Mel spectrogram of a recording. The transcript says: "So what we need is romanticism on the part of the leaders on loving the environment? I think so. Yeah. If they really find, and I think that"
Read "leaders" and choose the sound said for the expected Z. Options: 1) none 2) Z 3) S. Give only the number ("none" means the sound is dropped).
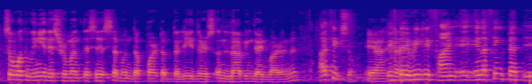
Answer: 3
